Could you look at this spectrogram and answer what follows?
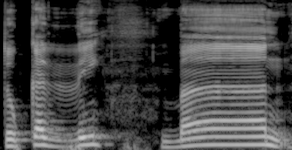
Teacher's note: ربکما، ما، ربکما تکذبان، تکذبان، تا کو نرم سے ادا کرنا ہے، کاف کو ذال کے ساتھ ملانا ہے، ذال کو باریک ادا کریں گے، ذال کے اوپر تشدید ہے، زور دیں گے، اگلے ذال کو نرم سے ادا کریں۔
